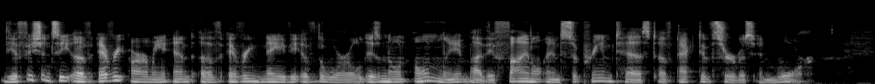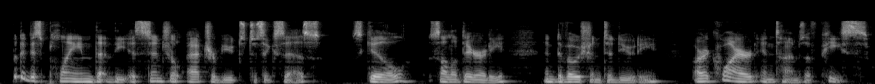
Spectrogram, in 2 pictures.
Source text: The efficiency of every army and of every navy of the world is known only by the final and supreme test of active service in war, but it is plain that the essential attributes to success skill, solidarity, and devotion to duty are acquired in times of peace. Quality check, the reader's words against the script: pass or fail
pass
